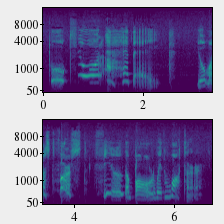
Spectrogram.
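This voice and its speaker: This man uses a put-on character voice pitched extremely high. His delivery is very slow. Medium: read story. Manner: warm, patient.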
